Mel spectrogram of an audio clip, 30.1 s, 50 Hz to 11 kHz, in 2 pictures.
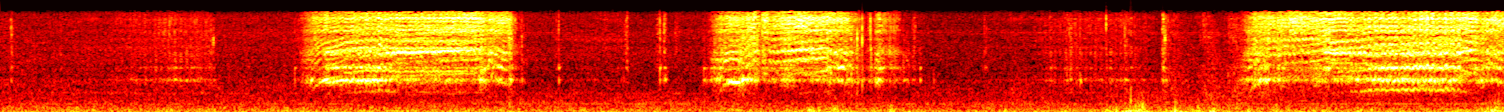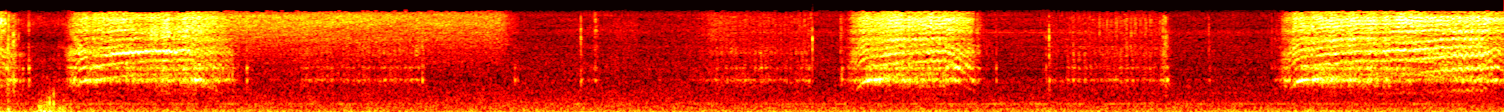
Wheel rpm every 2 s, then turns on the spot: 10, 60, 80, 40, 50, 10, 100, 100, 70, 10, 0, 20, 50, 10, 130.
0-2 10-12 24-26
